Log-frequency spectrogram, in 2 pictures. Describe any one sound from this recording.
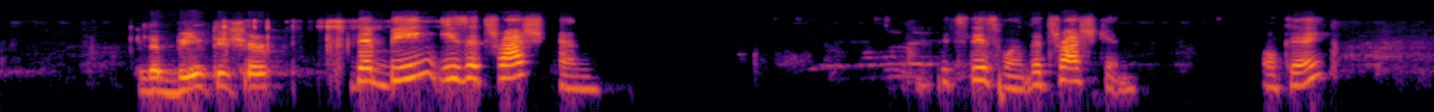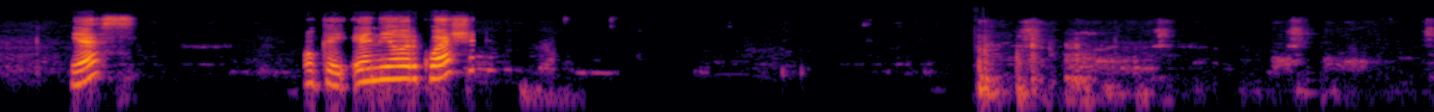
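A woman speaks clearly and slowly through a microphone, reading out and explaining.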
